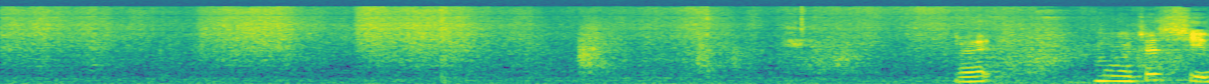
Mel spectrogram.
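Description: Clothing rustles.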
